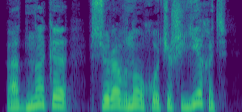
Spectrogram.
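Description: A man's voice: on the high side, expressive, moderate pace, a little mellow, no echo, voice pushed up. A man reading the part of a strict middle-aged uncle who speaks curtly and dryly. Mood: grudging. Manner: curt, dry, reluctant.

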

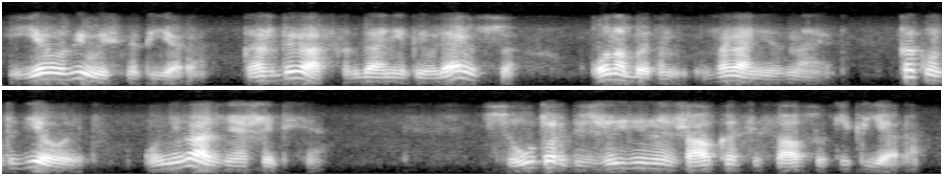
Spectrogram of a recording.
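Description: A man reading a literary story aloud in a measured, expressive way. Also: lowish voice, husky. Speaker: reader. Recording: tinny phone-like radio recording.

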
